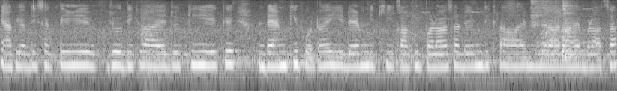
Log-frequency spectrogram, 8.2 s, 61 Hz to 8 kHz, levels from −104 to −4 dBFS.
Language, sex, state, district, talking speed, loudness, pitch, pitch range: Hindi, female, Chhattisgarh, Raigarh, 240 wpm, -16 LUFS, 240 Hz, 230-245 Hz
